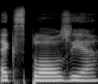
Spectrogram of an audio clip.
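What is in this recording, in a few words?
"explózia", Slovak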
